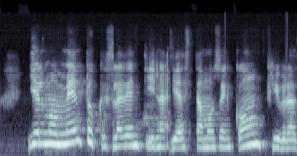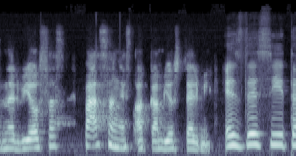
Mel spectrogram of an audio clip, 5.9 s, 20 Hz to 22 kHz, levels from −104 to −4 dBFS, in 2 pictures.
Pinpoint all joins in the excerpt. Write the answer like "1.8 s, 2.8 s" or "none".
1.1 s, 1.7 s, 2.3 s, 3.7 s, 4.3 s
